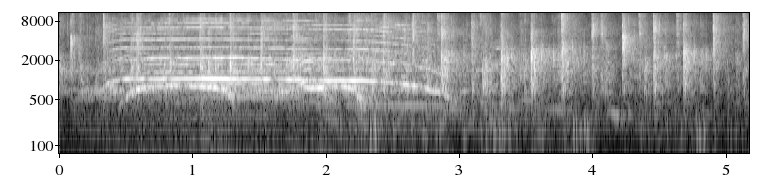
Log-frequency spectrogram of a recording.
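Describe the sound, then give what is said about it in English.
A church audience whoops and cheers loudly with rising, wavering voices while steady applause crackles underneath as a woman walks up to the stage; the cheering fades after a few seconds, leaving a dense patter of many hands clapping. “Yeah, just keep clapping till she gets to the stage. There we go. A little bit more cheer.”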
